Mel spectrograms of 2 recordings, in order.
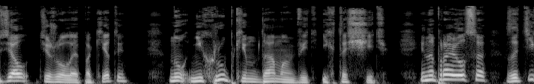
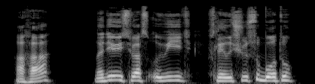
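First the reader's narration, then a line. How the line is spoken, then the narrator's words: Girl shouting after someone. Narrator (Russian): крикнула вслед 12-летняя по виду девочка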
